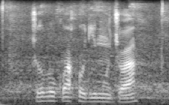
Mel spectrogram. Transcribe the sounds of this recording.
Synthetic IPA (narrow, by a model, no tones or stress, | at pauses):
d͡ʒobʊkʼwaχʊdimʊd͡ʒwa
